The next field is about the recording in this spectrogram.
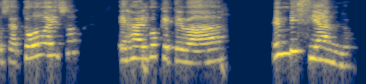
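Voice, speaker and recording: A woman is speaking. She has a Venezuelan accent. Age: 50s. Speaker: sports journalist. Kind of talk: interview.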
